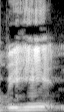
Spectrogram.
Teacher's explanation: ya murukum bihi nah di sini mim mati bertemu ba sama ikhfa syafawi dibaca samar dan dengung kedua mulut dibuka sedikit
